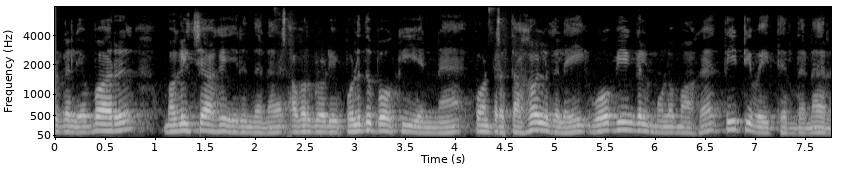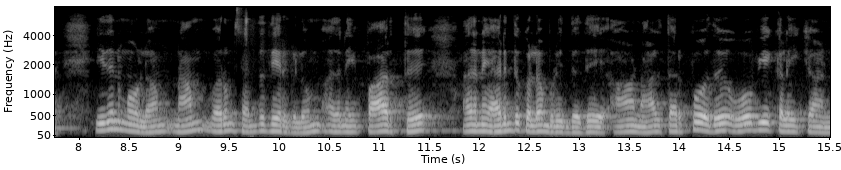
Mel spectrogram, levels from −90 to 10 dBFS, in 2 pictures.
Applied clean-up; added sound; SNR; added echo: neural mask model Resemble Enhance denoiser.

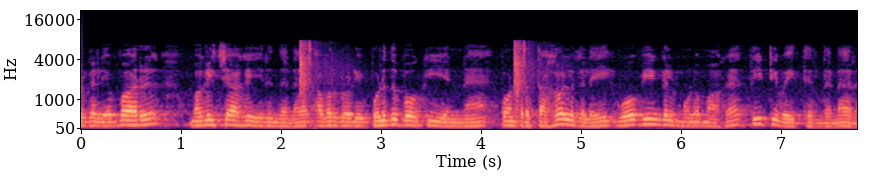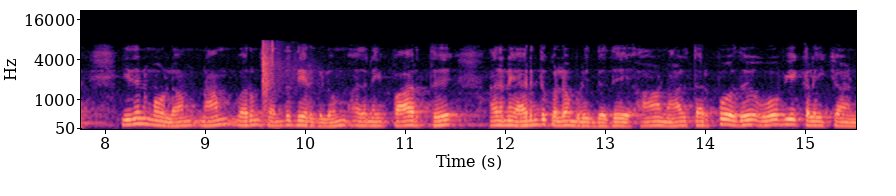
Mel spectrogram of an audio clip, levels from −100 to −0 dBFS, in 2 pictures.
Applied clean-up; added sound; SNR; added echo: none; Gunshot, gunfire; 16 dB; none.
